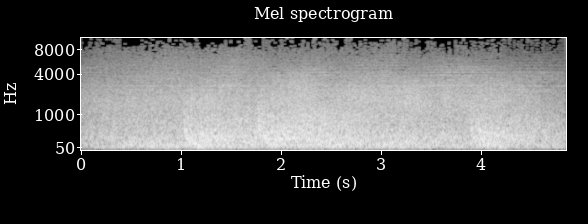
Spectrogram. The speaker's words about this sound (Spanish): Tras recibir unos impactos de cargas de profundidad, el submarino se sumergió a 200 metros, donde empezó a llenarse de agua.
